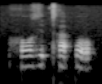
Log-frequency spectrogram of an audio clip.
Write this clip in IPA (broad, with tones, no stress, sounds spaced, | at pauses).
h ɔ˦ z ɪ˦ ʔ tʰ ä˦ ʔ p ɔ̰˦˨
